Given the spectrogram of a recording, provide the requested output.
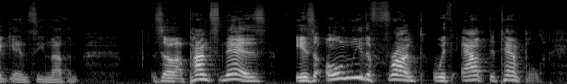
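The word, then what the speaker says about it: pince-nez: This is talking about what was known in the olden days as, and the way it's pronounced in English, is a pince nez.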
